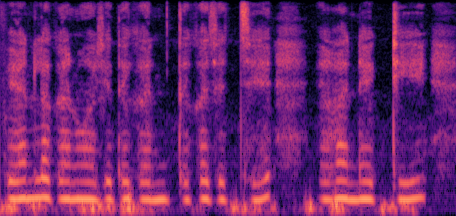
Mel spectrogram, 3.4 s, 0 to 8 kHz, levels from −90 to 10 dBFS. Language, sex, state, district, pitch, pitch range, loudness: Bengali, female, Assam, Hailakandi, 240 Hz, 230-245 Hz, -17 LUFS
